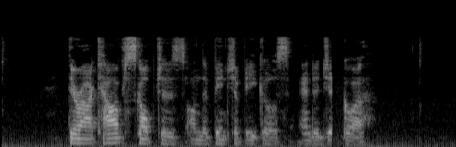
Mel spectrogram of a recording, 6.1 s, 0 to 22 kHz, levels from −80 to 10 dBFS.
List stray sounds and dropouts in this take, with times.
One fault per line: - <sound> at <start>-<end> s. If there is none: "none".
- dropout at 4.4-4.6 s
